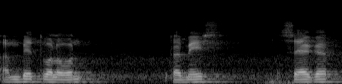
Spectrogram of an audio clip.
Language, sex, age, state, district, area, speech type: Tamil, male, 45-60, Tamil Nadu, Krishnagiri, rural, spontaneous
